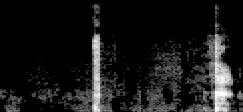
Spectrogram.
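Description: A woman's single short, stifled laugh about a second in, otherwise near silence.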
